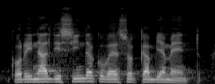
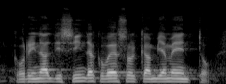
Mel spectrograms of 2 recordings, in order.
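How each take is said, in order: No difference in how they are said.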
